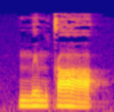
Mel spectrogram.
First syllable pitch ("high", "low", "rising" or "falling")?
high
